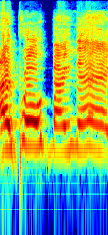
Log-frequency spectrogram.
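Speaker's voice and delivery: mock very high, stretched-out hollered cry. Retelling what an injured woman yelled to a man, imitating someone yelling. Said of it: "then she yells".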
